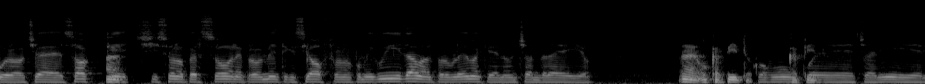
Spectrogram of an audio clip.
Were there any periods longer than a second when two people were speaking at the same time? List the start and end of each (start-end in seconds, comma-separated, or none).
6.9-8.3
